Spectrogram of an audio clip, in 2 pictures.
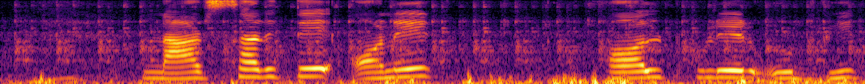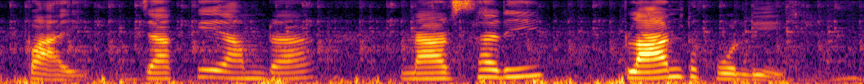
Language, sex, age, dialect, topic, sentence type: Bengali, female, 25-30, Northern/Varendri, agriculture, statement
